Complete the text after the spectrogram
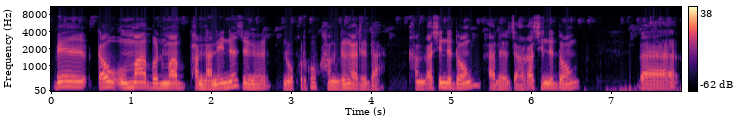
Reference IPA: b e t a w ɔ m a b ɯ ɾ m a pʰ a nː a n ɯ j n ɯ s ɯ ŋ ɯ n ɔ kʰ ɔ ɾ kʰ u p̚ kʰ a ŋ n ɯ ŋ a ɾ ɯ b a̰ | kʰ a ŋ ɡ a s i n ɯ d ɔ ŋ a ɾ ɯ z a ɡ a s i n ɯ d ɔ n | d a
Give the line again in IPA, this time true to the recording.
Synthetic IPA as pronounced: b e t a w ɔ m a b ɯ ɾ m a pʰ a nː a n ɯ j n ɯ z ɯ ŋ ɯ n ɔ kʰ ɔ ɾ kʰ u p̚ kʰ a ŋ d ɯ ŋ a ɾ ɯ d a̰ | kʰ a ŋ ɡ a s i n ɯ d ɔ ŋ a ɾ ɯ z a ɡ a s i n ɯ d ɔ ŋ | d a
